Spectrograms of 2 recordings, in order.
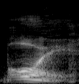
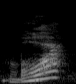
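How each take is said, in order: First: It is a deep booming Kratos voice. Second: It is said in a silly accent.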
